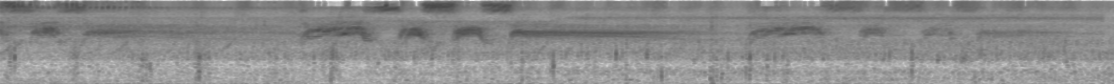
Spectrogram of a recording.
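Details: Mountain cicadas at the close of summer on a Japanese forest road: buzzing phrases rise and fall in separate pulsed bursts over a constant high hiss, with light footsteps on gravel ticking underneath.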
